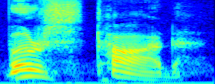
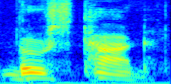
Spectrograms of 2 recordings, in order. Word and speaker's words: bustard: trying to spell it spell bu s T a Rd burstad yes not the other one his birth dad so you know this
